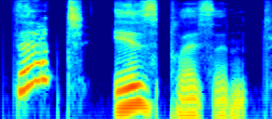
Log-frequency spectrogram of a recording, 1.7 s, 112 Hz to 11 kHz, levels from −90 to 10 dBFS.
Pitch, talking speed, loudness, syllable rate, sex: 185 Hz, 105 wpm, -19 LUFS, 3.9 syllables/s, female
